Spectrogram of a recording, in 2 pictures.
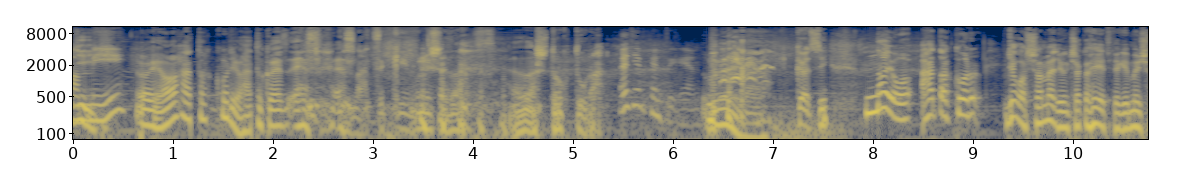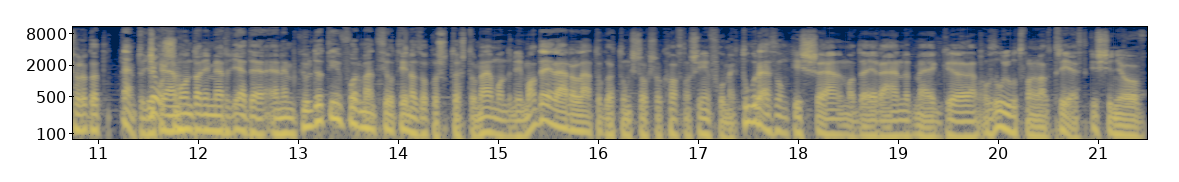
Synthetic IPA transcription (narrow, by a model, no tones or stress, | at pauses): iːijɒːɦat̪ɒkːorjo̰ːhat̪ɒkːoɾɛzɛzɛsla̰ːt̪sikʰːiːvyliʃɛzɒɛ̰zɒ̰ʃt̪rukt̪uːɾɒɛepkeːniɡɛn | køsinɒjoːhat̪ɒkːo̞r | ɟo̞rʃɒmmɛɟyŋkt͡ʃɒkɒɦeːt̪ʋeːɡeːmyːʃo̞ɾo̞kɒt̪nɛmt̪uɟ̪ːkɛlmo̞nd̪ɒnimɛrt̪ho̞ɟɛd̪ɛɛnɛmkyld̪øt̪ːiɱfo̞rmaːt̪sijoːt̪eːnɒzo̞ko̞ʃu̥t̪ɒʃt̪o̰mʔɛlmo̞nd̪ɒniomɒd̪ɛjɾaːɾɒ̰la̰ːt̪o̞ɡɒt̪uŋkʃo̞kʃo̞khɒsnoʃiɱfoːmɛkt̪uːɾaːzuŋkiʃɛnmʔɒ̰d̪ɛ̰ɾaːnmɛ̰ɡɒzuːjut̪ʋon̰lʔɒ̰kt̪rḭɛ̰st̪kiʃiɲo̰v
